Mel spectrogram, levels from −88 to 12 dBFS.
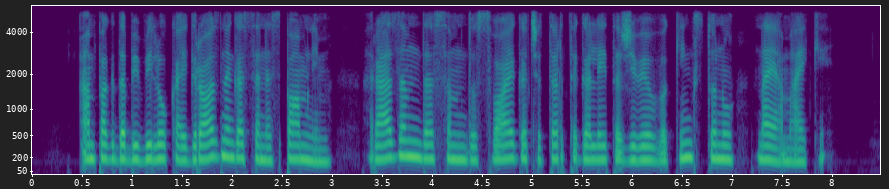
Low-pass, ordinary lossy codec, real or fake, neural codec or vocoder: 5.4 kHz; none; real; none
